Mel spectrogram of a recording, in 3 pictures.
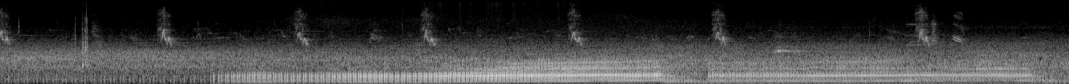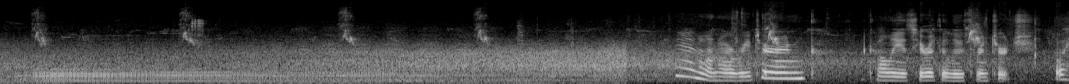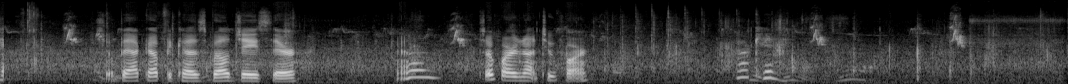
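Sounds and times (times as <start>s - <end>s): car engine accelerating: 0.0s - 18.6s.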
